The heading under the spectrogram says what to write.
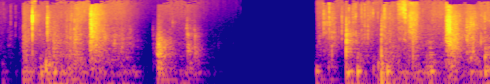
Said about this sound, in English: I'm going to open my door, too, because it's quiet here now.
